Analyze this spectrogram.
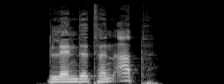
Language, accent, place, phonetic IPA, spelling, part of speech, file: German, Germany, Berlin, [ˌblɛndətn̩ ˈap], blendeten ab, verb, De-blendeten ab.ogg
- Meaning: inflection of abblenden: 1. first/third-person plural preterite 2. first/third-person plural subjunctive II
